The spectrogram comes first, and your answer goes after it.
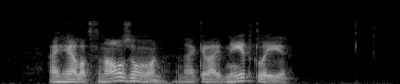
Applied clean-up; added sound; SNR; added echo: none; none; none; none.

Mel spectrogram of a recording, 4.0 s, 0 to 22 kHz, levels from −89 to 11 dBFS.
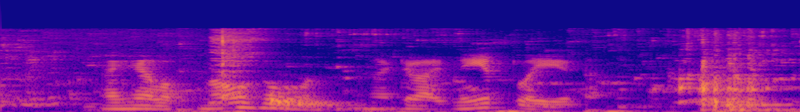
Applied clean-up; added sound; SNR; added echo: classical method log-MMSE.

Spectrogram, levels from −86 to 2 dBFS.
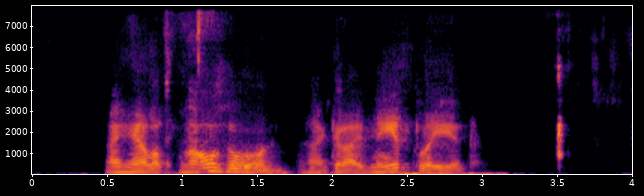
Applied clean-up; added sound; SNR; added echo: neural mask model Resemble Enhance denoiser.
